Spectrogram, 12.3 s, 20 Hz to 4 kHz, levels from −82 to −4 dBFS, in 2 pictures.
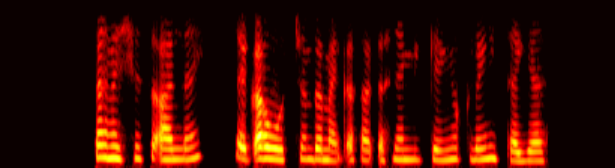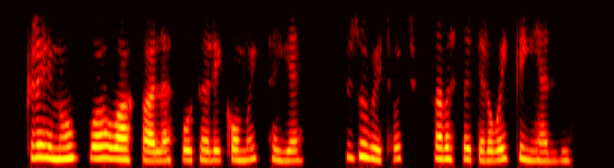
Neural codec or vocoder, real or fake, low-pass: codec, 16 kHz, 0.7 kbps, FocalCodec; fake; 3.6 kHz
